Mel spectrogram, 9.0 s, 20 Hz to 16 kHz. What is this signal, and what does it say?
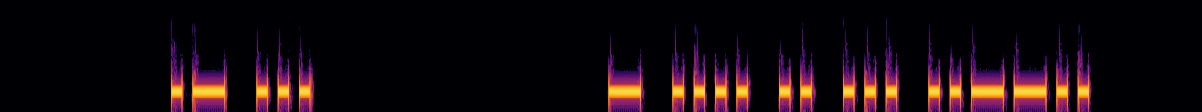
Morse code, heard as a keyed tone, about 15 wpm, 700 Hz. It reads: AS THIS?
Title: 4x Word-Spacing - Sentences from Top 400 Words - 15wpm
